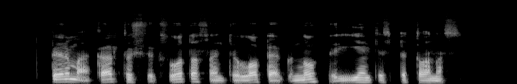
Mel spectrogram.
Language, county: Lithuanian, Telšiai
